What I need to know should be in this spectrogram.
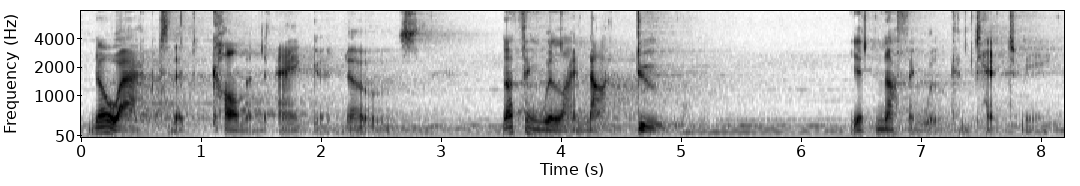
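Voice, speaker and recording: An actor playing a vengeful king tormented by rage in a classical tragedy, declaiming gravely and theatrically. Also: sits low, slow pace, full character voice. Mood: dark, tormented. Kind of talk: classical tragedy monologue, declaimed audio drama. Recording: long hall reverb, music underneath. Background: dramatic music.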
